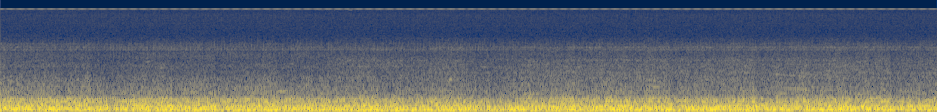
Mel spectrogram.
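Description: Steady cabin noise of an airliner in flight, engines and airflow, heard from a passenger seat at the window.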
